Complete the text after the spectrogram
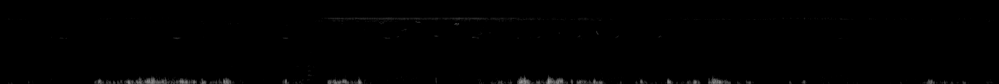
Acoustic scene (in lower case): park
